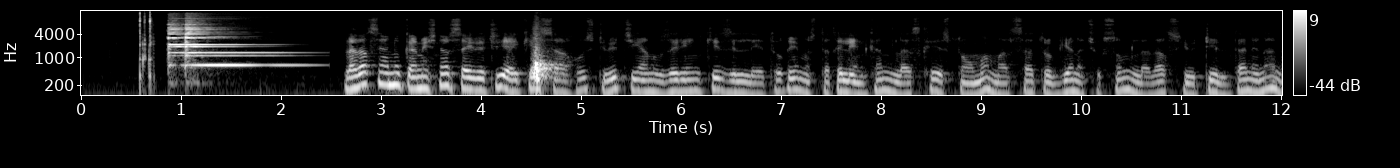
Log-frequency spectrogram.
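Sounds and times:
bell-like chime: 0.9 - 2.5.

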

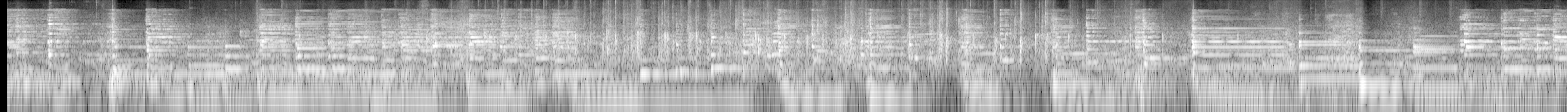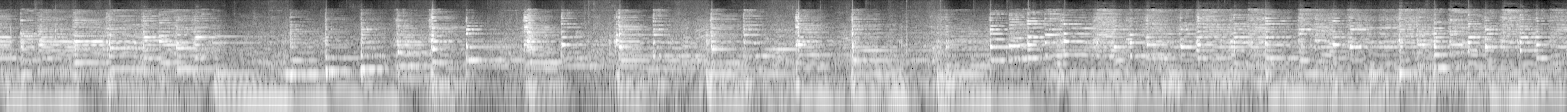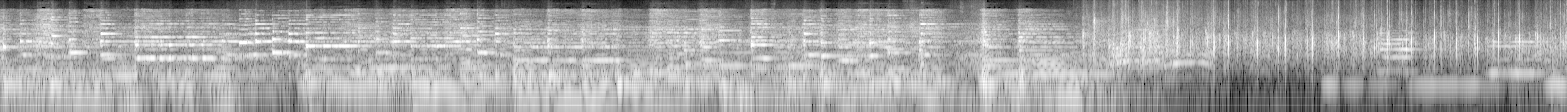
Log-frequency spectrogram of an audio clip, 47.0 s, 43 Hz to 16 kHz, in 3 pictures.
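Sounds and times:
string band folk dance music: 0.1 - 42.7, 43.6 - 47.0.

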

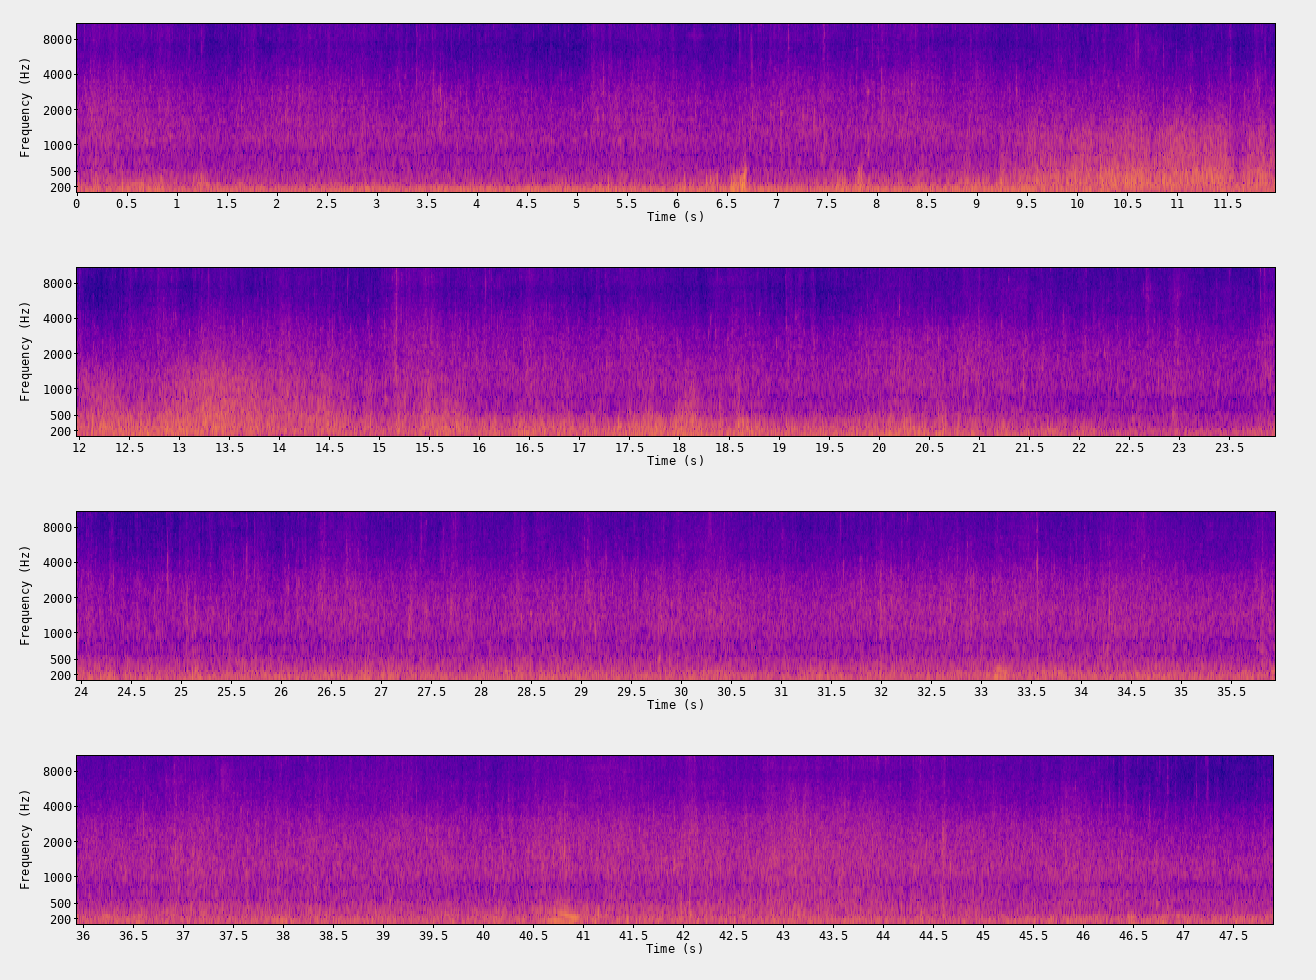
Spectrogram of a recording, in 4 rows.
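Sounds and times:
choppy river water lapping: 0.0 - 47.9
wind buffeting microphone: 0.0 - 47.9.

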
